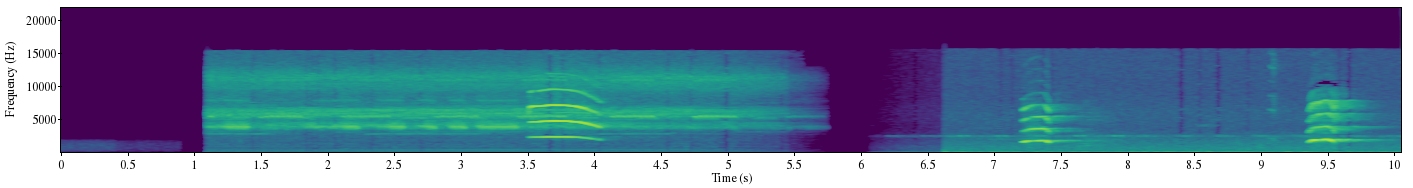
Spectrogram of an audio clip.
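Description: Owl calls played from field recordings: first a single loud arched, falling call over a high background hiss. Then, after a short gap, a Stygian Owl gives two short arched calls about two seconds apart over a thin steady tone.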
